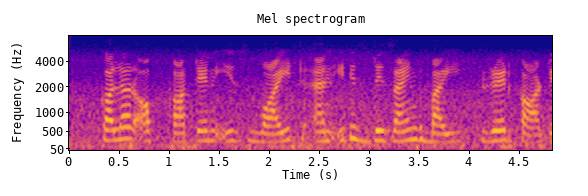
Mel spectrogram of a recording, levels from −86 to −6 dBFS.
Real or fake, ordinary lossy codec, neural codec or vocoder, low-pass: real; none; none; none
